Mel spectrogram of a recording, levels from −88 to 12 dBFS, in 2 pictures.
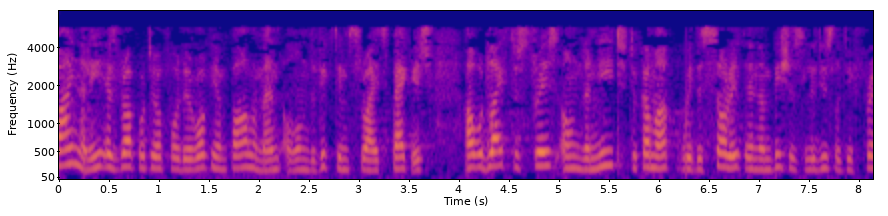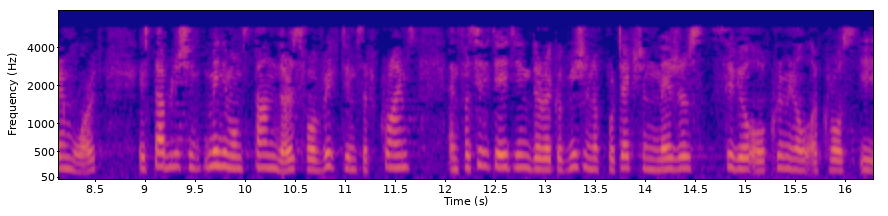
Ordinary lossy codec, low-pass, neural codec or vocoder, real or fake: MP3, 24 kbps; 7.2 kHz; none; real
